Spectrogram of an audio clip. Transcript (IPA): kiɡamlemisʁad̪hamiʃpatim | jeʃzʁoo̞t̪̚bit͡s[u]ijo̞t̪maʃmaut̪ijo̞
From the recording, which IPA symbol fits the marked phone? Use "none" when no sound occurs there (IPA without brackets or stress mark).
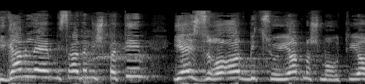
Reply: u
